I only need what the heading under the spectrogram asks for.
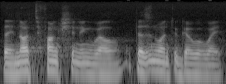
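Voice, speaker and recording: A man, a doctor guest on a studio talk show, explaining in a measured way. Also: lowish voice, fairly even intonation, a little mellow.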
